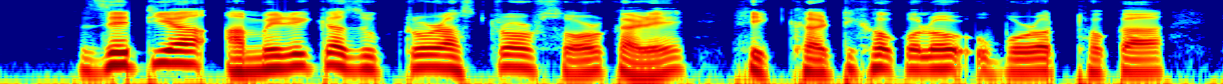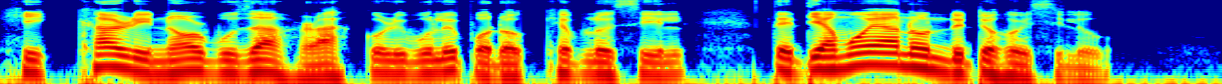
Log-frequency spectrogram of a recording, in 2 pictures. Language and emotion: Assamese, happy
